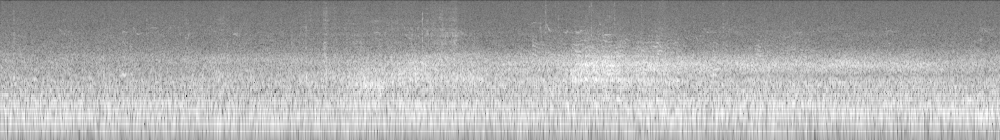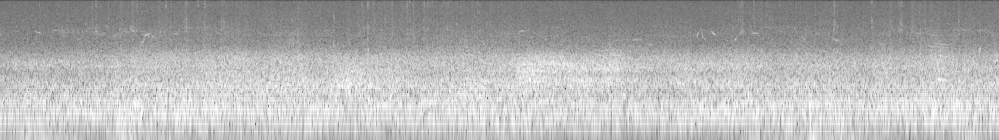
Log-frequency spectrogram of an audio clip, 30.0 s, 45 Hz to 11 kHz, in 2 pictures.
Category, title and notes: Soundscapes > Nature
Olsztyn Góry Towarne Jura Krakowsko-Częstochowska 2025-06-21 14:48 Field Recording
Mostly wind, flies and traffic noise from the distance. Unfortunatelly track is short, because of people and their noises. I had to change location.
ambience, ambient, birds, field-recording, jura, nature, olsztyn, poland, sound-note, soundscape, wind, zoom-h4n-pro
